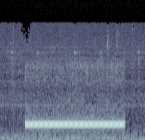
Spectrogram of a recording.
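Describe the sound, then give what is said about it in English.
A telephone dial tone hums at one steady pitch for about two seconds while a call is being dialed, starting and stopping abruptly over a low background rumble. “I was dialing people, it's just it wasn't ringing for the other guy. I tried three times.”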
